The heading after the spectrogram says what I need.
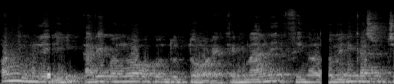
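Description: At 0.44 to 0.53 s, just before "arriva un nuovo conduttore", and again at 3.21 to 3.30 s, after "nuovo conduttore che rimane", a corrupt frame was concealed: the decoder covered damaged data, about four frames' worth.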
